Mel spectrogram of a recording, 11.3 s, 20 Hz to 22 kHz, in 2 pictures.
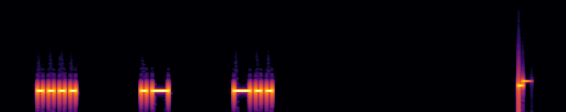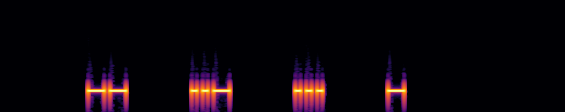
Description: Morse code, heard as a keyed tone, about 21 wpm, spaced as for 10 wpm, 700 Hz. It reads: HAD MUST
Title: 4x Character Spacing - Top 500 Words - 22wpm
